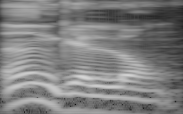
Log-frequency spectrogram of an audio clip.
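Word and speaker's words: ἄγγελον: temos dois Gama né dois Gama quando tem um Gama geminado de acordo com a gramática grega o primeiro ele deve ser traduzido pronunciado como se fosse um n então a expressão correta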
